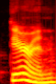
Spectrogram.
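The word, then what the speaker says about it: Deron: the iran so that's spelled to d e r o n but it's actually darren but it's okay oh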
